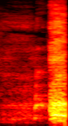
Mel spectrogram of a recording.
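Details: A single harsh cough burst after a brief throat sound: a stubborn, spontaneous persistent cough.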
